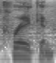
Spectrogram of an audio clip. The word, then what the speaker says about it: kraken: so In the original Scandinavian, it is actually pronounced kraken, but we aren't original Scandinavians, are we?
